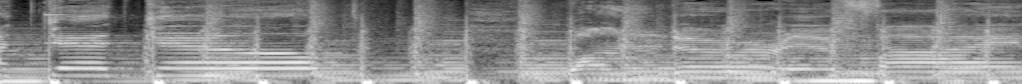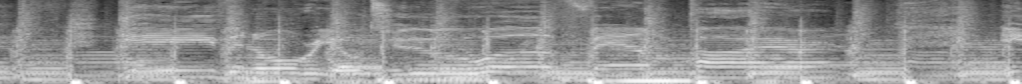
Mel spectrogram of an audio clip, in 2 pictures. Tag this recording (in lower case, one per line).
music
